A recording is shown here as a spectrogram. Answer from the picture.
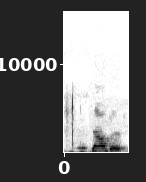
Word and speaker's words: counted: Counted.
